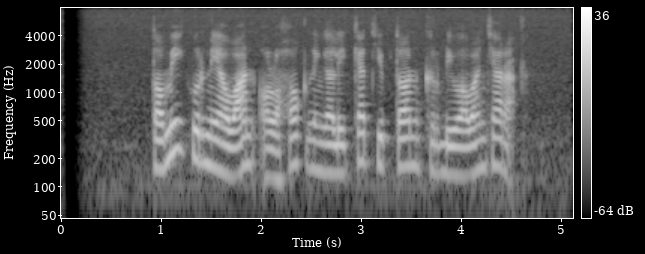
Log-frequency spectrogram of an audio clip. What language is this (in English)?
Sundanese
